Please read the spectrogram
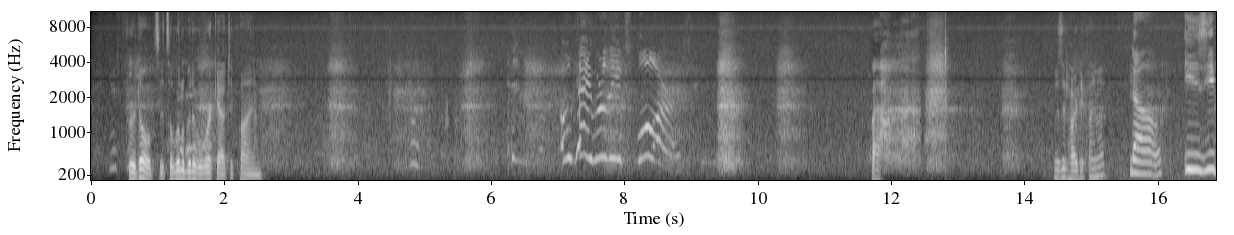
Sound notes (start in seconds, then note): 4.7 panting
